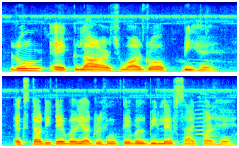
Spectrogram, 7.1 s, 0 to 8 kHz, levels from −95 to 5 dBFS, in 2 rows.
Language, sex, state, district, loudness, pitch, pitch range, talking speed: Hindi, female, Arunachal Pradesh, Lower Dibang Valley, -15 LUFS, 165 Hz, 155-175 Hz, 135 wpm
